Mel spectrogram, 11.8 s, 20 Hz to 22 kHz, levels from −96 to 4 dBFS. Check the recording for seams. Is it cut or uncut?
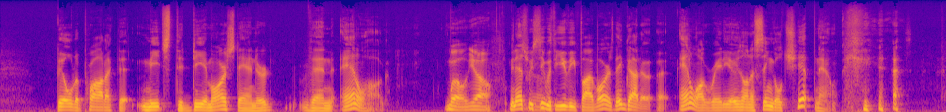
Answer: uncut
